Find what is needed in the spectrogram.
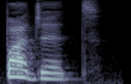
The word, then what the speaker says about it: budget: لغت آخر B U D G E T به معنی بودجه تلفظ درست باجت امیدوارم پادکست امروز براتون مفید بوده باشه.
